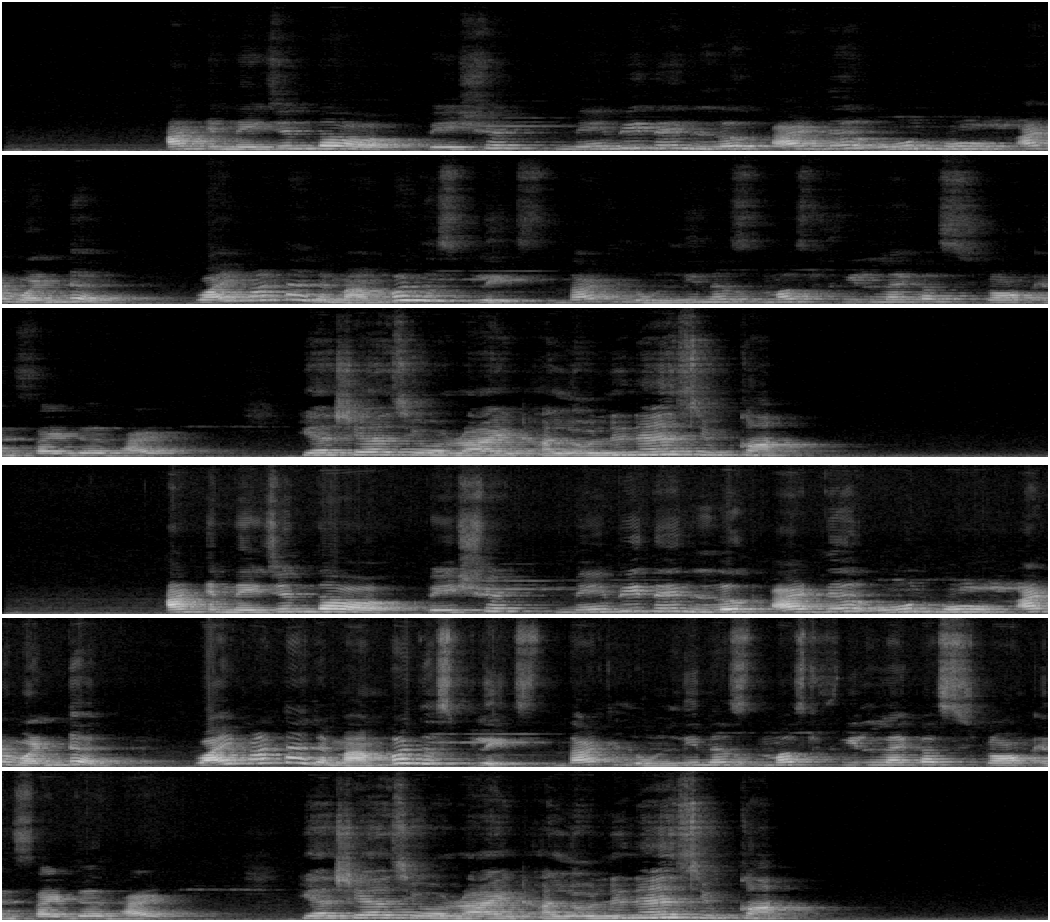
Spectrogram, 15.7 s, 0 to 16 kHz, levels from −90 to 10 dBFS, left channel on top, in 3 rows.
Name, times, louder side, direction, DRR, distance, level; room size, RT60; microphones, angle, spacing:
voice 1, 0.8-5.8 6.2-11.3, right 4 dB, 80° right, 0.8 m, -24 dB
voice 2, 12.0-14.3, right 1 dB, 10° right, 1.4 m, -25 dB
11.5 x 4.6 x 7.8 m
head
